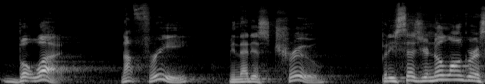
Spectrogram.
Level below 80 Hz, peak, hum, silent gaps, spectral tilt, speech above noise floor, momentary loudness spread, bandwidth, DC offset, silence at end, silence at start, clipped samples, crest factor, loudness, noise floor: -58 dBFS; -8 dBFS; none; none; -5 dB/octave; 30 dB; 11 LU; 19 kHz; under 0.1%; 0 s; 0 s; under 0.1%; 20 dB; -27 LUFS; -56 dBFS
